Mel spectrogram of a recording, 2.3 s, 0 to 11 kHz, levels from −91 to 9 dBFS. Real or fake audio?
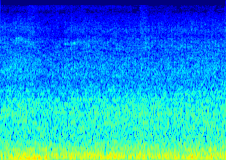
real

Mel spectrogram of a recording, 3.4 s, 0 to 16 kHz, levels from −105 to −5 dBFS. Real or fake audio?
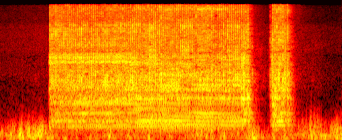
fake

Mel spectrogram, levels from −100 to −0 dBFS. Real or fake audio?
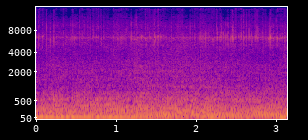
fake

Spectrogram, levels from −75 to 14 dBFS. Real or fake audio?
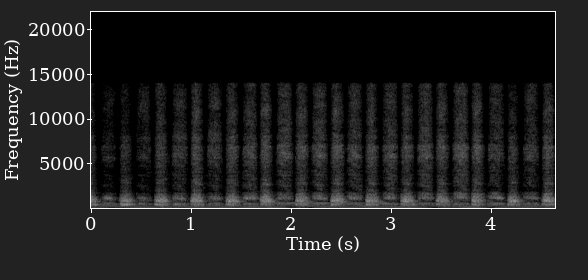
real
